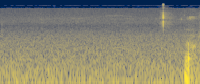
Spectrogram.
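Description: A quiet pause with faint room tone, broken by one short, sharp click about one and a half seconds in; a man's voice starts just before the end.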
